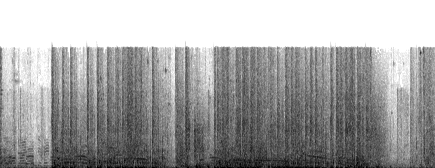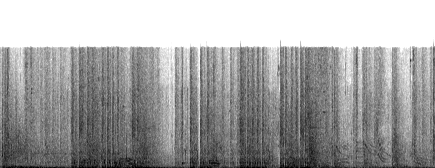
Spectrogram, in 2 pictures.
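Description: A rifle fires loud shots in rapid bursts.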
